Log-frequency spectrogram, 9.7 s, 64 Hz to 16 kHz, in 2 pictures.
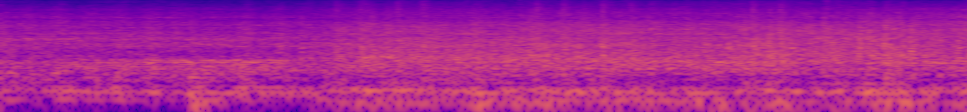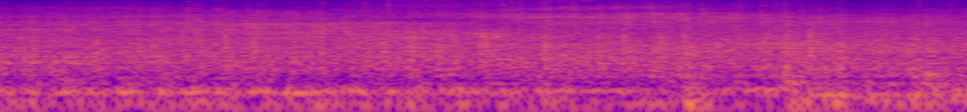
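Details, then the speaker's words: Hornby R2558 County Class OO model locomotive after a new drive gear and blanking plate: steady, even motor whir with no repeating click and cleanly meshing gears; normal running, though the cheap motor sounds unpleasant. "Um, I don't like the sound it makes, but it's just that cheap, nasty, horrible motor."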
